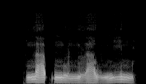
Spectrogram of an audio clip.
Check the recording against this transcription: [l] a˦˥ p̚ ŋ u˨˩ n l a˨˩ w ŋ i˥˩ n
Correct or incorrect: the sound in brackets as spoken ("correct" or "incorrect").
incorrect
